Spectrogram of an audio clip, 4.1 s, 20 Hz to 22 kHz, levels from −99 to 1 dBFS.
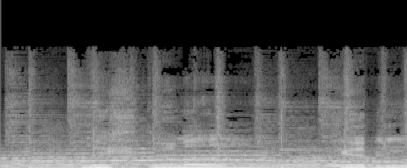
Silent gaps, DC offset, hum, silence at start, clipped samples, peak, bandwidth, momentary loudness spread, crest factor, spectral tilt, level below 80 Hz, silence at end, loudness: none; under 0.1%; none; 0 s; under 0.1%; -2 dBFS; 15 kHz; 7 LU; 12 dB; -6.5 dB/octave; -34 dBFS; 0 s; -15 LUFS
